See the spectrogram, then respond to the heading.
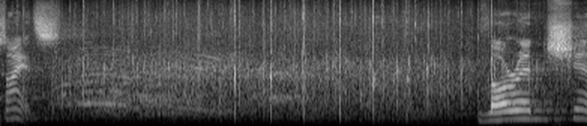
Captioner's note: audience applauds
